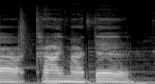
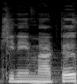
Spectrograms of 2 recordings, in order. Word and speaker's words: KineMaster: คือ คลีนิ Master ครับ ซึ่ง หลาย คน หา มา ว่า สรุป ออก เสียง ยัง ไง เรียก ชื่อ ติด ครั้ง ประเทศ จริง หมาย หรือ เรียก ว่า ค่าย มาสเตอร์ สรุป ก็ คือ คือ เรื่อง ผิด ทั้ง ประเทศ นะ ครับ หรือ เกือบ ทั้ง โลก ก็ ว่า ได้ ทาง ตัว แทน Clean a Master ประเทศ ไทย บอก ว่า ออก เสียง ว่า Clean a Master ครับ ซึ่ง แอปคลีน a Master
